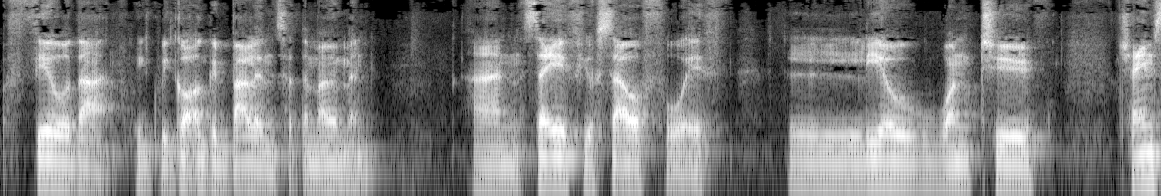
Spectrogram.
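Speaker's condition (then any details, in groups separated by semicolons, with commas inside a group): Stutter; onset age four after two fluent years, ineffective speech therapy, drama school, Birmingham University course; blocking and freezing in childhood, fluent in drama performances, avoided class reading as teen; repeated words, prolonged sounds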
